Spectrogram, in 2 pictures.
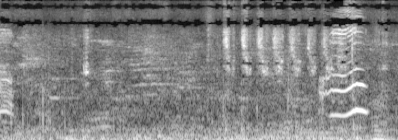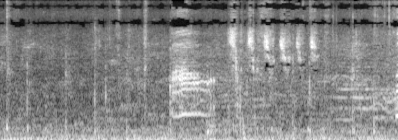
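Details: A stray tabby cat living on the street in Istanbul gives two drawn-out, wavering meows, asking for affection and food.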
